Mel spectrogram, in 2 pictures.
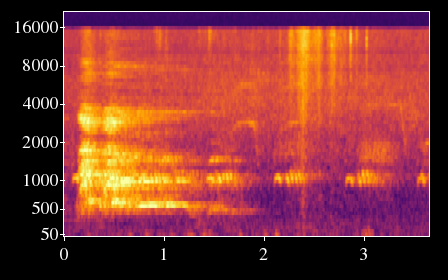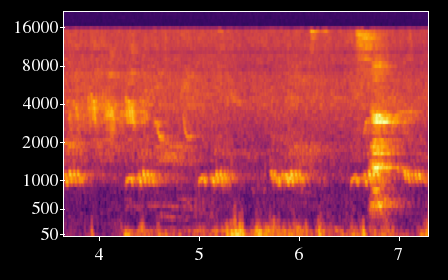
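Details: Indian peafowl in an Indian village: a string of short, soft, regularly repeated hoots at steady pitch, with a louder harsh call at the start, rustling and low thumping noise in the background.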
